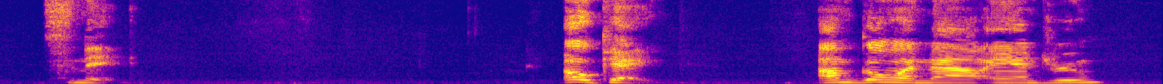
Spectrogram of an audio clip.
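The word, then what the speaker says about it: SNCC: student non-violent coordinating committee or snick which we pronounced snick okay i'm going now andrew will you take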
